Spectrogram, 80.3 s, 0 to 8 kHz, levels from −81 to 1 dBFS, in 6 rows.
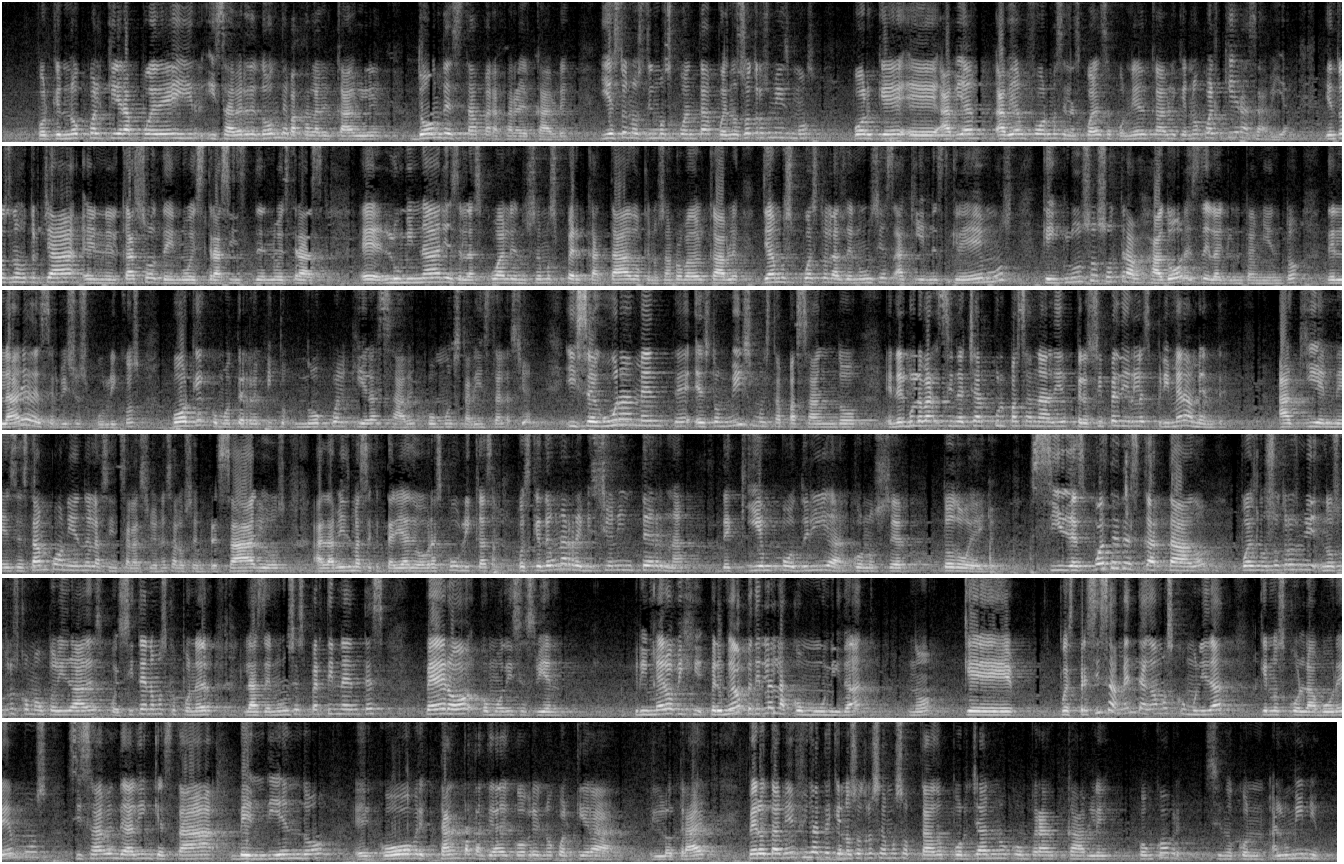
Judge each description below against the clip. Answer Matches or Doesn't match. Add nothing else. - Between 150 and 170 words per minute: Matches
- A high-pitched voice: Matches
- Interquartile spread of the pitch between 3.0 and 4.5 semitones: Matches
